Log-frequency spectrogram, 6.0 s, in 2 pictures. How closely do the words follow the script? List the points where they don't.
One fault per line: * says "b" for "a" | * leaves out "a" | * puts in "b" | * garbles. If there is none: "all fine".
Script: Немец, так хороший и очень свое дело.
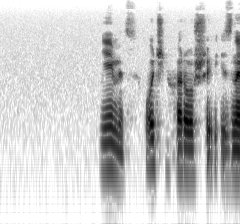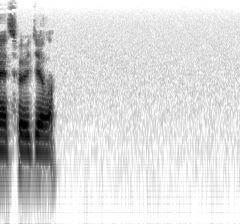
* says "очень" for "так"
* says "знает" for "очень"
